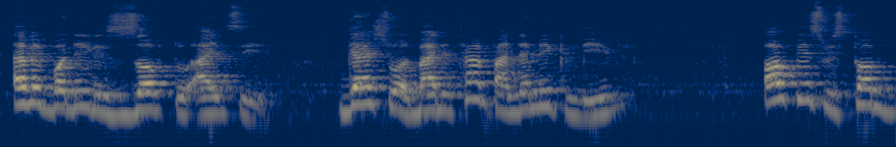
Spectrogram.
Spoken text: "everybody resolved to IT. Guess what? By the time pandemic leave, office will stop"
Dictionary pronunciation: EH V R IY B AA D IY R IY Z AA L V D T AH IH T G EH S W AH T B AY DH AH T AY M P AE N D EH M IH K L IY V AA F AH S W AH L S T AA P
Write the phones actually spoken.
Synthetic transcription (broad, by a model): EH V R IY B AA D IY R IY Z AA V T T AH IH T G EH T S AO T B AY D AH T AY M P AE N D EH M IH K L IY V AA F AH S W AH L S T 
